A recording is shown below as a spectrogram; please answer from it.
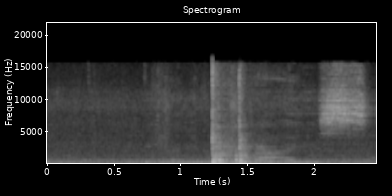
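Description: Kitchen clatter: a sharp metallic clink with a short ring about a second and a quarter in, over a steady low hum.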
